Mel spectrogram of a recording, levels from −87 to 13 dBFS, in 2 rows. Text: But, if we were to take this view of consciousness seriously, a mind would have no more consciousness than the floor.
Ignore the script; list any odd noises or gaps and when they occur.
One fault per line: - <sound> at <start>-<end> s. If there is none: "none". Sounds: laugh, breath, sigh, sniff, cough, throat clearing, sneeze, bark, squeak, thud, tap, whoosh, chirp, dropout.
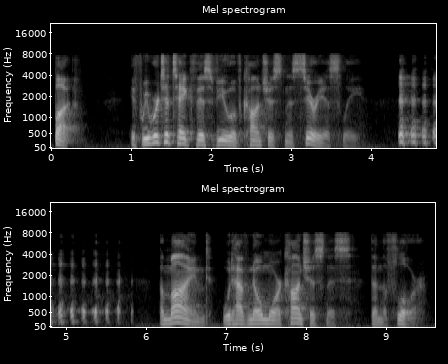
- laugh at 4.3-5.9 s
